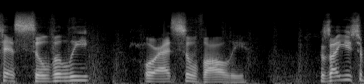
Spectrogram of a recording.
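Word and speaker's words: Silvally: It wasn't until I heard someone else say Silvali, I was like, "Oh, maybe it is pronounced that way."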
